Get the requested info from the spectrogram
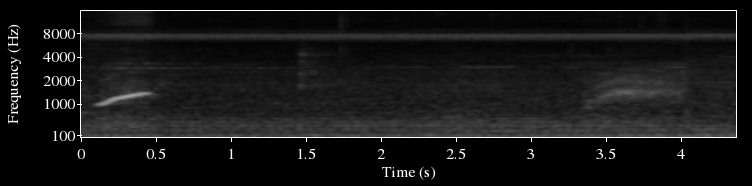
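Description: A person whistles one short, rising note, and a fainter rising whistle follows near the end.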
